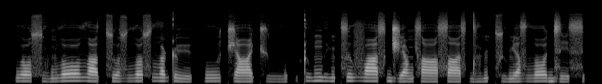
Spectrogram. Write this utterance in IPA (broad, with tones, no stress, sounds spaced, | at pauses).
uː˨ sˤ o̤˨ ɳ ðˤ uː˦ ðˤ ɯ˨ t͡s u˨ z ðˤ u˦ s ðˤ ɯ˦ ʈ y˨ | uː˨ t͡ʃ ɑː˨ t͡ʃ ṳ˨ | ʈ ṳ˦ m i̤˦˨ ɳ t͡s ɯ˦ v ɑː˦ s d͡ʒ eː˨ ɳ sˤ ɑː˨ sˤ eː˨ s dˤ e̤˦ ɳ t͡s ṳ˨ ɳ i˨ z ðˤ yː˦ d͡z i˨ s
